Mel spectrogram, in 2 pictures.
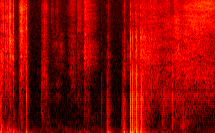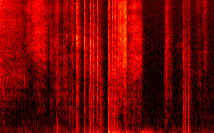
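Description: Long red nails press, squeeze and turn the thick glossy paper pages of a large art book. Soft crinkling and rubbing alternate with sharp, bright page flicks and thumps, including a longer smooth hissing sweep of paper in the middle.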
